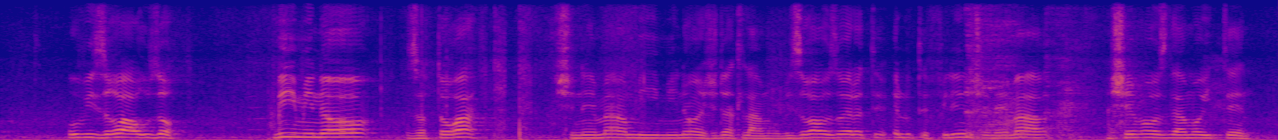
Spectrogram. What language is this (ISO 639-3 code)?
heb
